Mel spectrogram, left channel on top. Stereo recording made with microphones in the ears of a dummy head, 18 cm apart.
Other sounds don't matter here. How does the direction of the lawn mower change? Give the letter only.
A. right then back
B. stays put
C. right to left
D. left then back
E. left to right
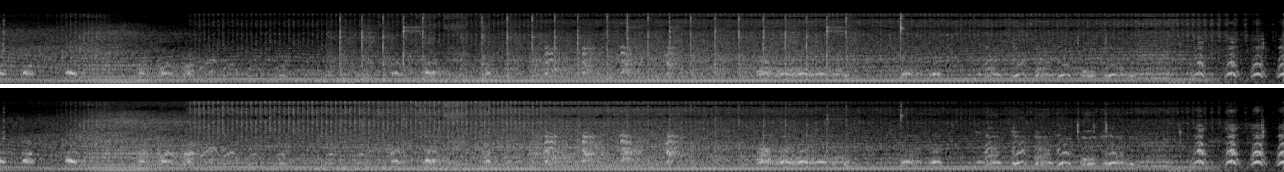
A.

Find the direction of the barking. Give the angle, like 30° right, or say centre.
40° right.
